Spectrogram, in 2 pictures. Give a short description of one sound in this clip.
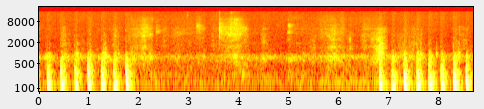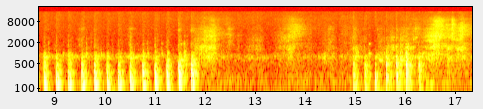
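A fist pats wet clay in quick, dull thumps.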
